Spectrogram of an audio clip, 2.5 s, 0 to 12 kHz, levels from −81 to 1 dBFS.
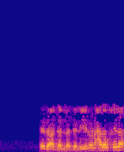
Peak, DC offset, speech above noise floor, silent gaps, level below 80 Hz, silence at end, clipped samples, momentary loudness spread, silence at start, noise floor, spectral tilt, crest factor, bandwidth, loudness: -6 dBFS; under 0.1%; 52 dB; none; -58 dBFS; 0 s; under 0.1%; 5 LU; 0.8 s; -70 dBFS; -9.5 dB/octave; 14 dB; 4 kHz; -19 LUFS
